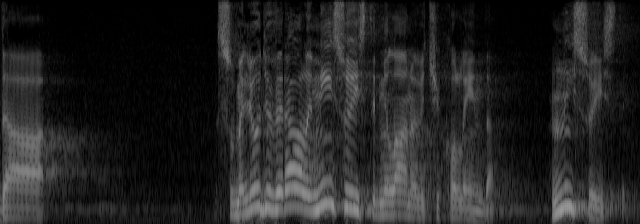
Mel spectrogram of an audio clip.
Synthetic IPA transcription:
d̪a | sumeʎuːd̪iuʋjeɾoːʋaliniːsuist̪imilaːnoʋit͡ɕikolind̪a̰ | niːsuist̪i

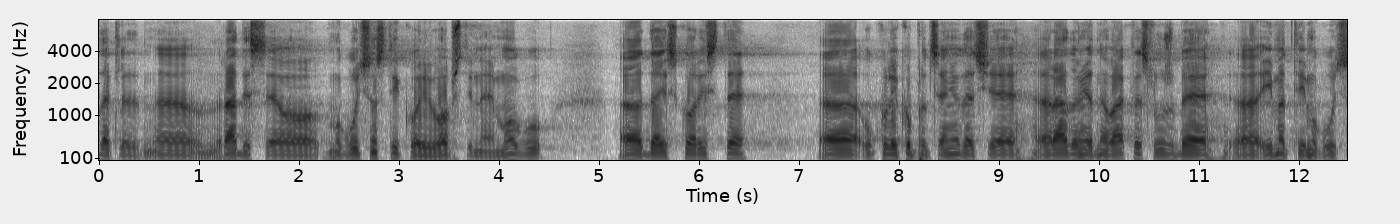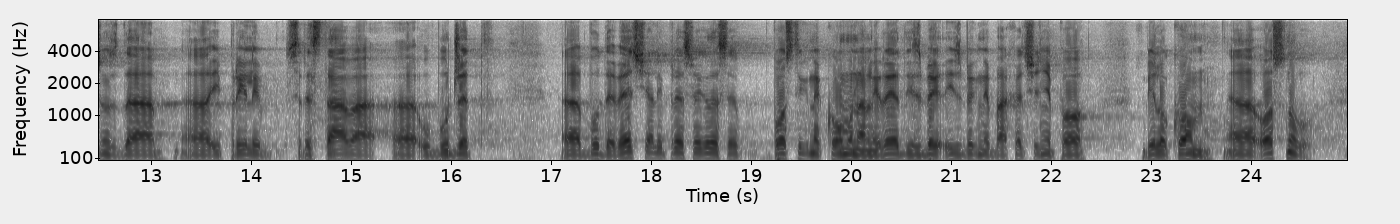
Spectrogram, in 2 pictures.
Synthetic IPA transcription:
d̪akle | ɾaːd̪iseomo̞ɡuːt͡ɕnost̪ikʰo̞jiuo̞pʃt̪inemo̞ɡu | d̪aisko̞ɾist̪e̞ | ṵko̞liko̞pɾo̞t̪se̞ɲujud̪at͡ɕeɾaːd̪o̞mjɛd̪neoʋakʋe̞slˠuʒbe̞ | imat̪imo̞ɡuːt͡ɕnost̪̚d̪a | ipɾiːliʋsɾet̪st̪aːʋaubud͡ʒe̞t̪ | bud̪eʋe̞t͡ɕialipɾeːsʋe̞ɡad̪asepo̞st̪iɡne̞ko̞munalniɾe̞ːd̪izbe̞ɡne̞baxat͡ɕeɲe̞po̞ | bilo̞ko̞mo̞snoʋu

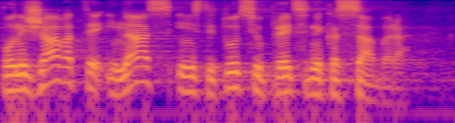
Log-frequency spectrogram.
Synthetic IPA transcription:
po̞niʒaːʋat̪eʔinaːsinst̪it̪uːt̪sijupɾet̪sjed̪nikasa̰ːbo̰ɾa̰

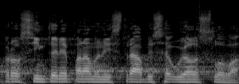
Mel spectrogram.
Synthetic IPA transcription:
pɾo̞siːmt̪ɛdɪpanamɪnɪst̪ɾaabɪsɛujalslo̞va

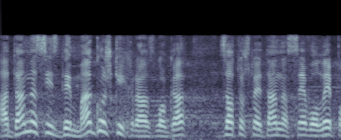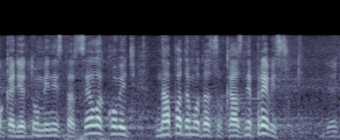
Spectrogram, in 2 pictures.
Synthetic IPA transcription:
ad̪anasizd̪emaɡo̞ʃkixɾaːzlˠo̞ɡa | zat̪o̞ʃt̪o̞jed̪anase̞ʋo̞le̞ːpo̞kad̪jet̪uːminist̪aɾse̞lˠako̞ʋit͡ɕ | napad̪amo̞d̪asukaznepɾeʋiso̥ke̥

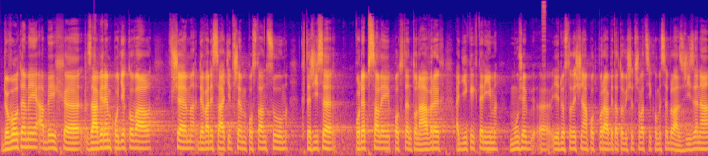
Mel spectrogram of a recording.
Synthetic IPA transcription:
do̞vo̞lt̪ɛmɪʔa̰bɪxzaːvjɛɾɛmpo̞ɟɛko̞valfʃɛmdɛvadɛsaːcɪt̪r̝̥ɛmpo̞slant͡suːm | kt̪ɛr̝iːsɛ | po̞dɛpsalɪpo̞t̪t̪ɛnt̪o̞naːvr̩xʔaɟiːkɪkt̪ɛɾiːm | muːʒɛjɛdo̞st̪at̪ɛt͡ʃnaːpo̞t̪̚po̞ɾaabɪt̪at̪o̞vɪʃɛt̪r̥o̞vat͡siːko̞mɪsɛbɪlazr̝iːzɛna

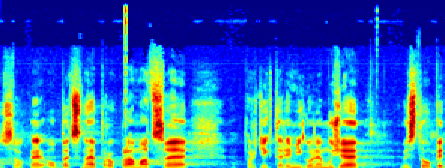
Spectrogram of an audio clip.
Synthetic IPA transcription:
ɪsokɛːʔo̞bɛt͡snɛːpɾo̞klamat͡sɛ | pɾo̞cɪkt̪ɛɾiːmɲɪɡdo̞nɛmuːʒɛ | vɪst̪o̞wpɪt̪

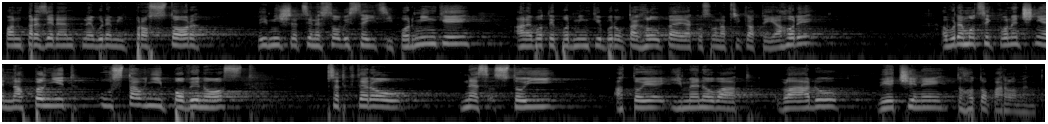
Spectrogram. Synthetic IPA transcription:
panpɾɛzɪdɛnt̪nɛbudɛmiːt̪̚pɾo̞st̪o̞ɾ | vɪmiːʃlɛt̪sɪnɛso̞wvɪsɛjiːt͡siːpo̞dmiːŋkɪʔanɛbo̞t̪ɪpo̞dmiːŋkɪbudo̞wt̪aɡɦlo̞wpɛːjako̞so̞wnapr̝̥iːklat̪ːɪjaɦo̞dɪ | ʔabudɛmo̞t͡sɪko̞nɛt͡ʃɲɛnapl̩ɲɪt̪ʔuːst̪avɲiːpo̞vɪno̞st̪ | pr̝̥ɛt̪kt̪ɛɾo̞w | dnɛsst̪o̞jiː | ʔat̪o̞jɛjmɛno̞vat̪vlaːdu | vjɛt͡ʃɪnɪt̪o̞ɦo̞t̪o̞paɾlamɛnt̪u̥

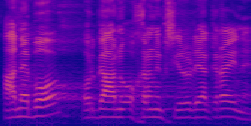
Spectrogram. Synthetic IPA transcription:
ʔanɛbo̞ʔoɾɡaːnuʔoxɾanɪpr̝̥iːɾo̞dɪakɾajɪnɪ

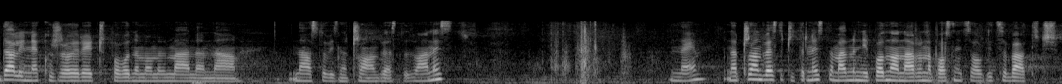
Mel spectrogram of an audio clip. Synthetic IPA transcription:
d̪alinɛkoʒɛliɾeːt͡ʃi̥poʋod̪omamand̪maːnana | naːslˠoʋiznat͡ʂlˠaːnd̪ʋɛst̪ad̪ʋaːnest̪ | nenaʈ͡ʂlˠaːnd̪vɛst̪ot͡ʃet̪r̩neːst̪amad̪manjepo̞znaonaːɾonapo̞slanit̪saolɡit̪sabat̪i̥t͡ɕ

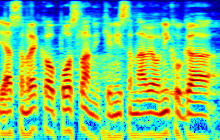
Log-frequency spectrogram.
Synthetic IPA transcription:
ja̰ːsamɾekaopo̞slˠanikeniːsamnaʋeoniko̞ɡa

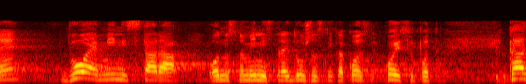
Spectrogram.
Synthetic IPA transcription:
e | d̪ʋo̞jeminist̪aɾao̞d̪no̞snominist̪ɾaid̪uːʒnosnikakko̞jisupod̪ | ka

